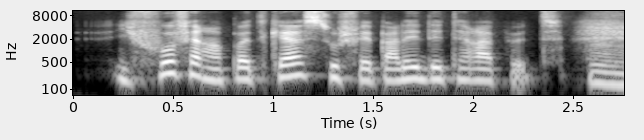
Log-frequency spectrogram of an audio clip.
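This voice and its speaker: Here a woman speaks with a fairly low pitch. The recording is very clean, with total silence behind her. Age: 40s. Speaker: podcast creator. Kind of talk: casual interview chat. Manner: hesitant with many fillers and repetitions.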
